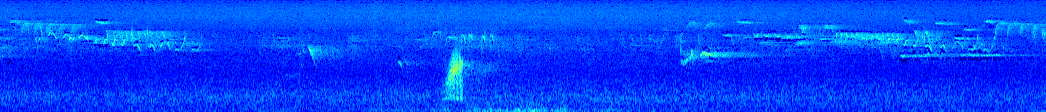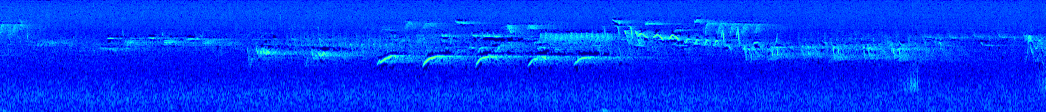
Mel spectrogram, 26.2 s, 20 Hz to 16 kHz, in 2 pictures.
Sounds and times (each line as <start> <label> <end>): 5.0 birds 6.3
5.5 frogs 6.1
16.4 birds 26.1
24.3 frogs 24.7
